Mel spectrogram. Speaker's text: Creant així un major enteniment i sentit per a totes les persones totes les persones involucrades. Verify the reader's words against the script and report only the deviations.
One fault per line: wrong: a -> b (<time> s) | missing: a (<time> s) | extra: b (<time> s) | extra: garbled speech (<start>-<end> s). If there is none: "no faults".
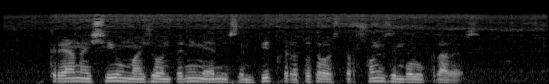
missing: totes les persones (3.9 s)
